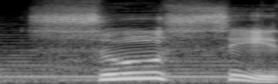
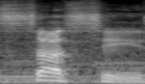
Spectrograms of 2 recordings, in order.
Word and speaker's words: Susi: replied and not seriously Susi Susi not Susy Susi sat down and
